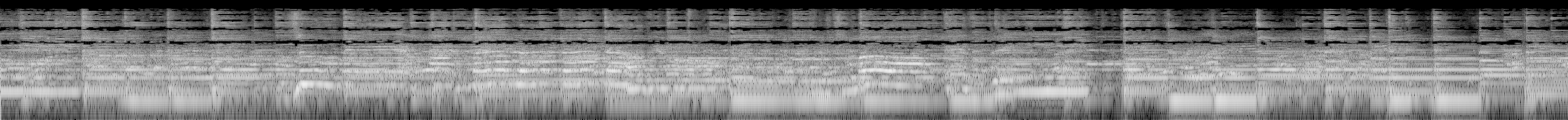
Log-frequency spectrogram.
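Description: Acoustic guitar and mandolin played together live: strummed guitar chords under picked mandolin notes.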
